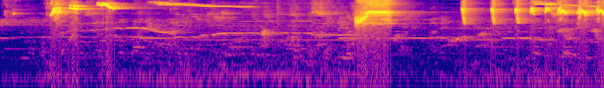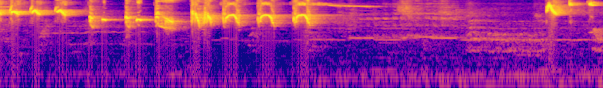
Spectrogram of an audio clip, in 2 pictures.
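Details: Orange-headed thrush in nonstop rolling 'ngeroll' song, mixing high thin whistles with long rapid sequences of sharp repeated notes, a steady chattering stream of high-pitched phrases.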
